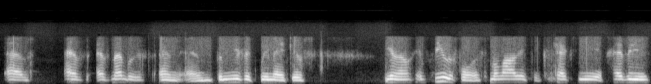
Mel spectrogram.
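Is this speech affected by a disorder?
Yes: cerebral palsy; congenital, balance and coordination problems, used walker, walked unassisted near age four, left hand paralyzed; speech affected in childhood, countless speech therapy sessions, now speaks as heard today.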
